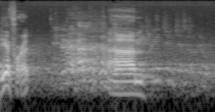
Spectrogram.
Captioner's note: audience laughing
